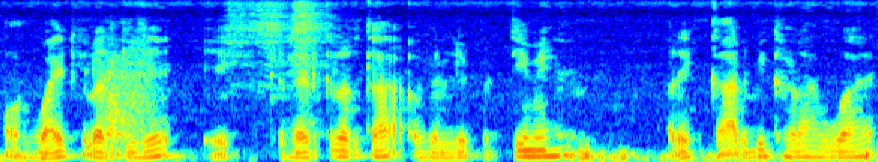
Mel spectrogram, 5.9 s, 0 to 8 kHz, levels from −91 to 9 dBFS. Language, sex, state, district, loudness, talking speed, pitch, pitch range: Hindi, male, Bihar, West Champaran, -19 LUFS, 195 wpm, 110 Hz, 95-120 Hz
